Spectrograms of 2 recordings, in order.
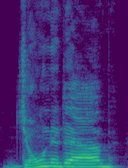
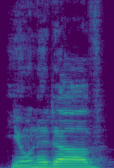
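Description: First: It is said in English, starting with j. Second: It is said in Hebrew, starting with y. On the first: "I'm gonna say it the really English way" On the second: "That's how you say it in Hebrew"

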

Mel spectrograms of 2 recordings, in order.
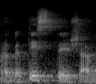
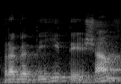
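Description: First: The first word ends in an s sound. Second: The first word ends in a breathy h sound.

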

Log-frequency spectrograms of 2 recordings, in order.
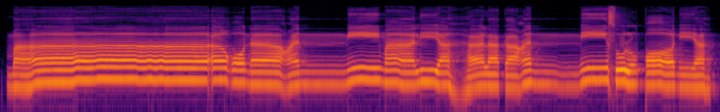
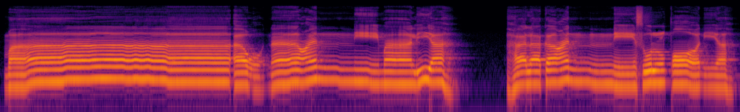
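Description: First: Maliyah runs into halaka with a doubled h. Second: It stops after maliyah before halaka. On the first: "kita mesti menggabung ayat dua puluh delapan dengan ayat dua puluh sembilan" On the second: "kita baca sebagaimana yang tertulis"

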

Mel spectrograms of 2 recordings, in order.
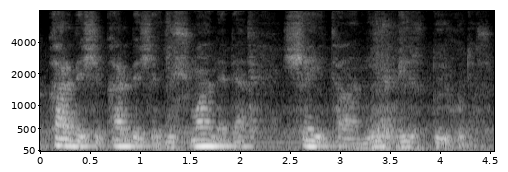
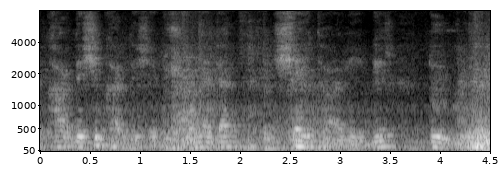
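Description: No difference in how they are said.

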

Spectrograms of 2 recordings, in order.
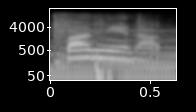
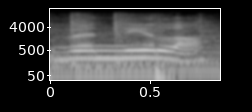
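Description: First: The stress is on the first syllable. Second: The stress is on the second syllable. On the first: The speaker calls it wrong. "アクセントがバーじゃなくて" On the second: The speaker calls it right. "Vanilla に変わってる"

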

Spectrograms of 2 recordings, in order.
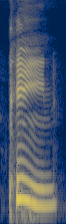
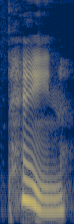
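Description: First: The vowel sounds like the one in 'seen'. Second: The vowel sounds like the one in 'rain'. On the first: The speaker calls it wrong. "Not peen" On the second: The speaker calls it right. "This is pain"

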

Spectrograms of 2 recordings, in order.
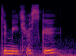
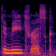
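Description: First: The final vowel sound is clearly pronounced. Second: The final vowel sound is left silent. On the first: The speaker calls it wrong. "not Dimitrescu" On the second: The speaker calls it right. "apparently it's Dimitrescu"

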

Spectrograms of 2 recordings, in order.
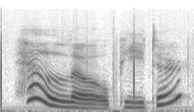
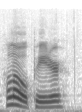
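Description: First: It is said slowly, loudly and distinctly. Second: It is said quickly and abruptly. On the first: The speaker calls it right. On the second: The speaker calls it wrong. "Don't say"

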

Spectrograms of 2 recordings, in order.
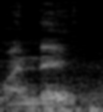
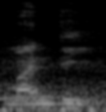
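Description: First: The word ends with a 'day' sound. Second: The word ends with a 'dee' sound. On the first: "the last part of the word would say day" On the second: "they say D"

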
